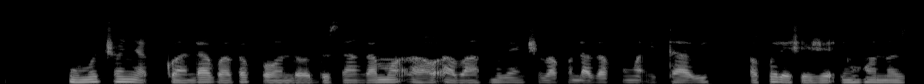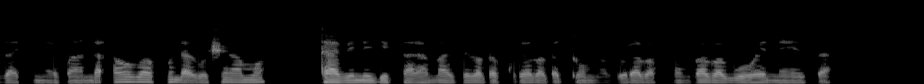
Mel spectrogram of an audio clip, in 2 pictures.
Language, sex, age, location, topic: Kinyarwanda, male, 36-49, Musanze, government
